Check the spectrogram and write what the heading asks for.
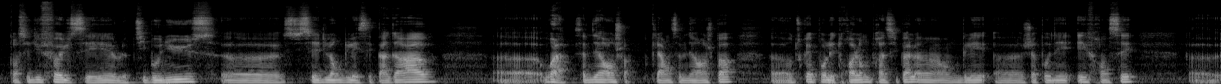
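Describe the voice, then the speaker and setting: A man talks through his card purchases in a loose, rambling way, full of "euh" and restarts. His voice is nasal and stuffed up from a cold, sitting a little low. A faint hum runs underneath. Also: a little mellow. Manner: rambling, many fillers and self-corrections. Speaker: card collector YouTuber. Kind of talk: casual unboxing chat to viewers.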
